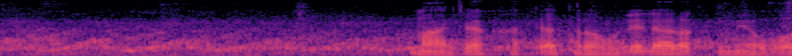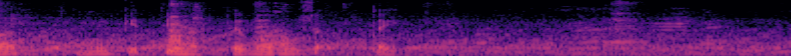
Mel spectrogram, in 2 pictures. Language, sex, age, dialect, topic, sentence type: Marathi, male, 25-30, Southern Konkan, banking, question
